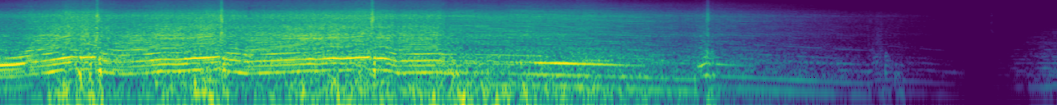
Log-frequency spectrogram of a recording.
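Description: Car engine accelerating hard, its pitch climbing and dipping several times as it runs up through the revs, then fading away over the last few seconds.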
